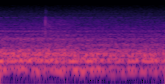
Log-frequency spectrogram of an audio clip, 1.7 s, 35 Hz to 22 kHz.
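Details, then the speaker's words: Diesel heater in a truck camper just switched off from level 1: the pump has stopped and only a steady low fan hum remains; the glow plug comes back on to burn off residual fuel during the normal cool-down cycle. "Now it's in the cool down stage, which the fan is going to ramp up in a second here. You can hear the glow plug kicked back on to burn off any residual fuel."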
